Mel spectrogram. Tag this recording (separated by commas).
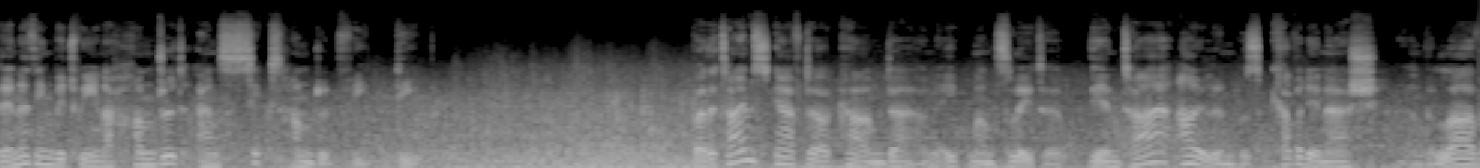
Music, Eruption, Speech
